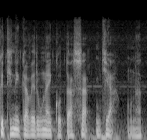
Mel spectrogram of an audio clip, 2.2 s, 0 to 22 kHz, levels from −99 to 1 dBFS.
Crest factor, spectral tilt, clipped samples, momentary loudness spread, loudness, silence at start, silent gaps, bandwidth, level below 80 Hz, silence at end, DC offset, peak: 20 dB; -6.5 dB/octave; under 0.1%; 8 LU; -28 LUFS; 0 s; none; 13 kHz; -42 dBFS; 0.05 s; under 0.1%; -8 dBFS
